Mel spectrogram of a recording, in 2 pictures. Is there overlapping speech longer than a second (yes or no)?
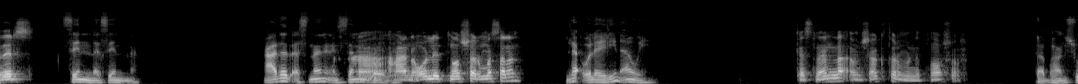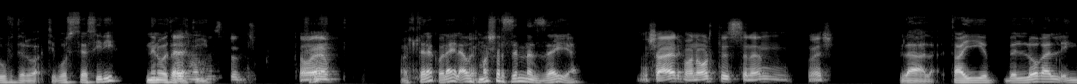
no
